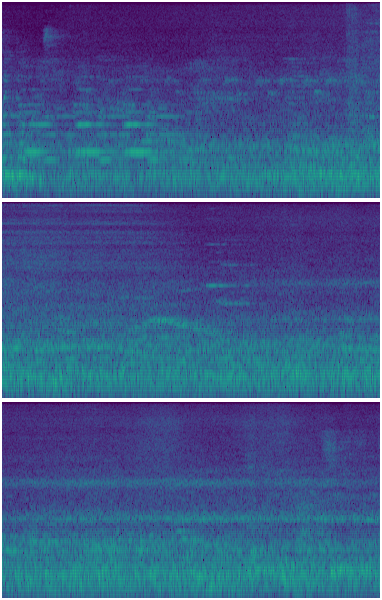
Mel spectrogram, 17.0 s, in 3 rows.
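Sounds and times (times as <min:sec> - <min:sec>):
electric train running rumble: 0:03.6 - 0:17.0.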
